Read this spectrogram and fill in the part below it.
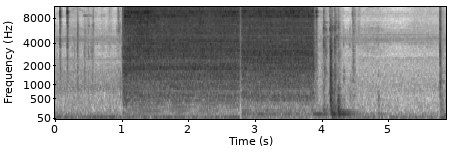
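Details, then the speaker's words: Old serpentine belt pulley from a 2008 Chevy Avalanche 5.3 at 200k miles, spun by hand off the engine: a steady dry hiss, then coast-down, noticeably louder than the new one though it wasn't noisy in service; slight bearing noise. "listen to this pulley there was nothing wrong with this thing it wasn't making any noise but it's not nearly as quiet as the new one that I bought"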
